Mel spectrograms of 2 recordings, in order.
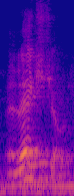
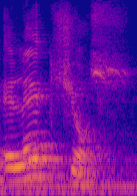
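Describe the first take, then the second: First: "electios" said quickly, lower and softer, sounds run together; quick softer try. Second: "electios" said slowly and carefully, sounded out syllable by syllable; careful try. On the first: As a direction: toss off "electios" fast and low. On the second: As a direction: draw out "electios", feeling for each sound. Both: Shown as a demonstration. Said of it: "Yo no sé pronunciar eso".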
